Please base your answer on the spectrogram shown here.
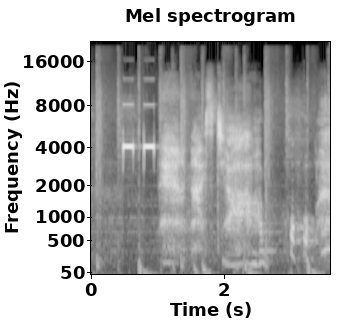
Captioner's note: timer beeps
